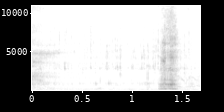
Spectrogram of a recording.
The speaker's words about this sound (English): Interlude while she pours.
